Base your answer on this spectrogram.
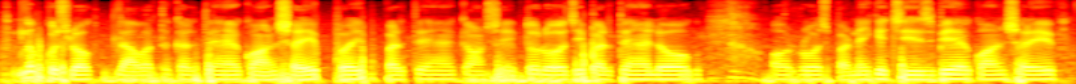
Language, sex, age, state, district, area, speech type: Urdu, male, 18-30, Bihar, Saharsa, rural, spontaneous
